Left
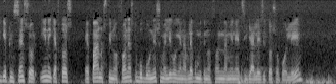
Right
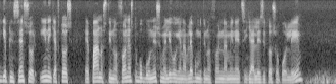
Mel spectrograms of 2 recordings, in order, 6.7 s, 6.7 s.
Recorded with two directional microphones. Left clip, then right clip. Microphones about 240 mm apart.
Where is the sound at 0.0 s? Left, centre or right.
Right.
